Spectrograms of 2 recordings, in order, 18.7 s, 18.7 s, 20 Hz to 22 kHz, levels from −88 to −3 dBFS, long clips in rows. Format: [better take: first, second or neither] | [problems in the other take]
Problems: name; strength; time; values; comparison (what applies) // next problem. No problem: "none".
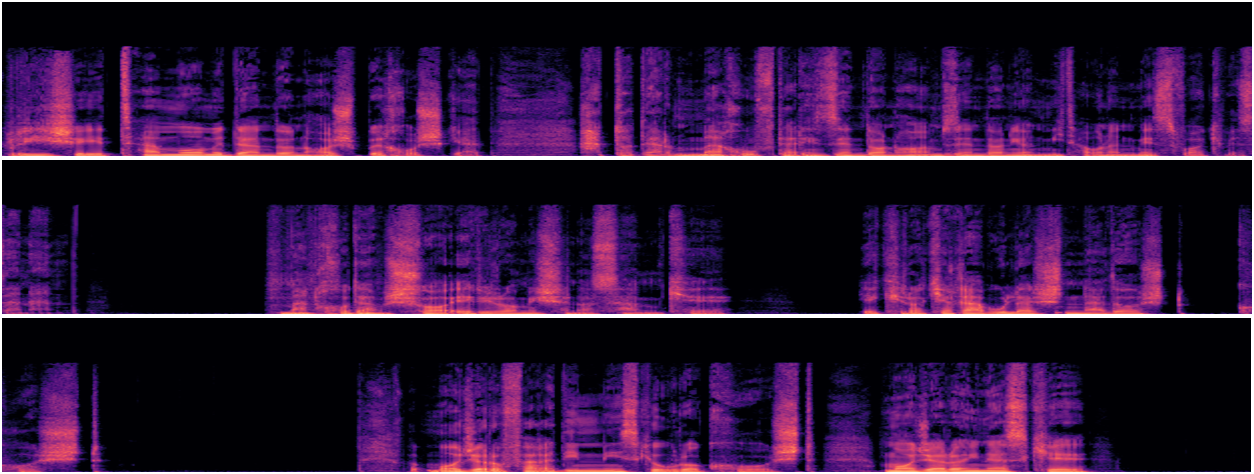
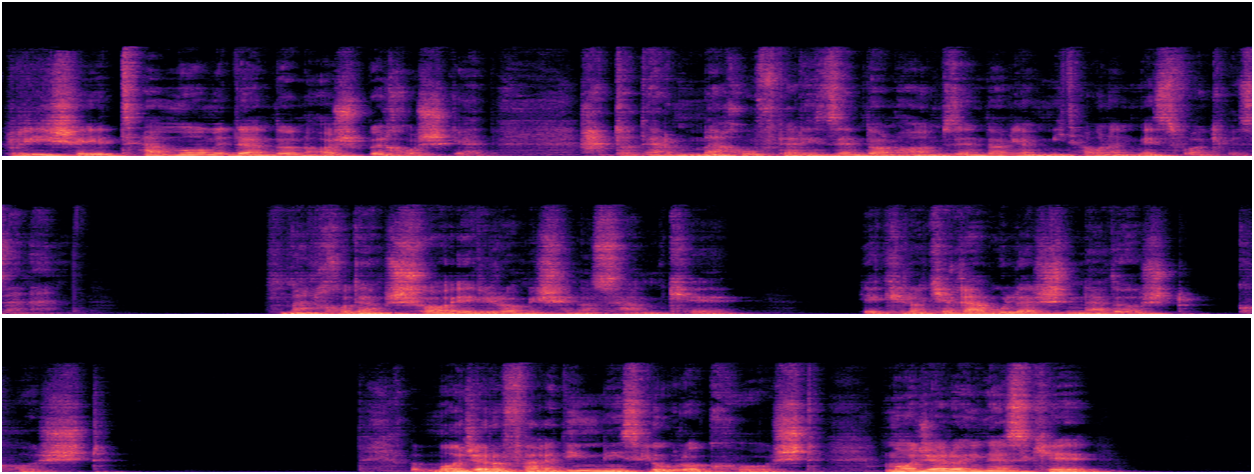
first | off-mic speech; far // room echo; very slight; dies away in 0.2 s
